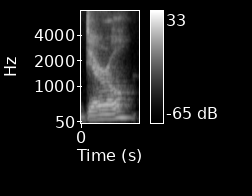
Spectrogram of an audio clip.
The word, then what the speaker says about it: Darrell: Darrell, which is spelled D-A-R-R-E-L-L, and then K.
